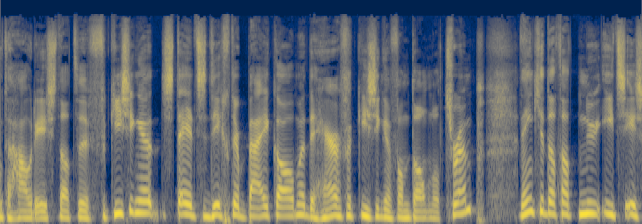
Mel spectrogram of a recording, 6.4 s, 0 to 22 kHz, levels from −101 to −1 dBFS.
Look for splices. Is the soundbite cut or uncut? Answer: cut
